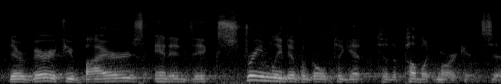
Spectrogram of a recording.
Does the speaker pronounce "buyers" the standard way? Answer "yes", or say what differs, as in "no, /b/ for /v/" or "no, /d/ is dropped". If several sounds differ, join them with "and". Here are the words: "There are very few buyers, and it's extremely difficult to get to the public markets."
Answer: yes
